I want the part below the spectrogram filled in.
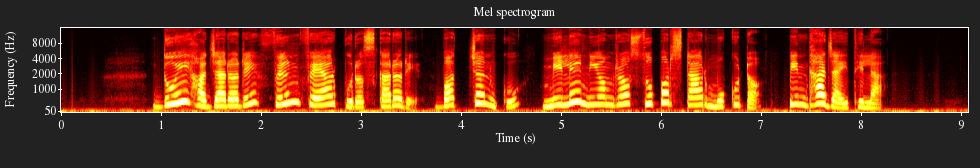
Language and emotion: Odia, neutral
